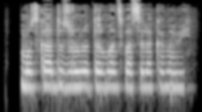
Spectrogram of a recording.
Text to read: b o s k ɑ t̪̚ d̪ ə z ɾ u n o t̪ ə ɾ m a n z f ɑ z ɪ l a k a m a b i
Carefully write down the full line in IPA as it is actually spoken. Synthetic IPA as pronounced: m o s k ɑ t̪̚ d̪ ə z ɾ u n o t̪ ə ɾ m a n z f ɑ s ɪ l a k a m a w i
